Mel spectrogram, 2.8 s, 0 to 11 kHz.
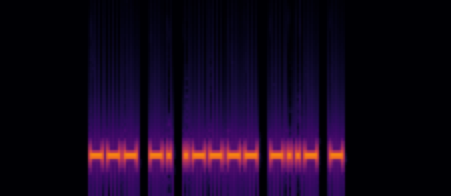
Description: Morse code, heard as a keyed tone, about 47 wpm, 700 Hz. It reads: ON1XT
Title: DXCC-100 Call Signs - 5 Characters - Repeated 2x - 45wpm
